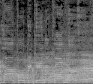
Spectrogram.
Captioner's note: some Applause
